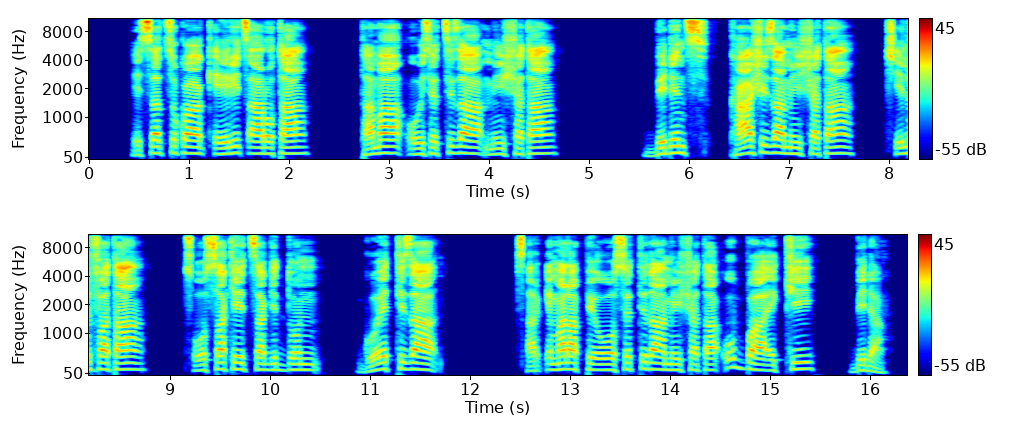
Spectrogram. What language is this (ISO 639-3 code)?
gmv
